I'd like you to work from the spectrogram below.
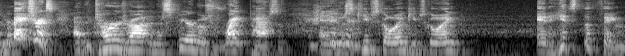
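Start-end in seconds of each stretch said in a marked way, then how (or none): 0.0-0.6 very high, louder cry; Matrix dodge cry. Retold or imitated. Brother dodging spear, high excited cry. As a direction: shout it while dodging like the movie. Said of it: "And he says".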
